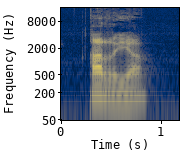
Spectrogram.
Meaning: 1. any populated area or the community thereof 2. an urban area or community (such as a town or a city) 3. a rural area or community (such as a village), a hamlet
- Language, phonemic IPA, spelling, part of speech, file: Arabic, /qar.ja/, قرية, noun, Ar-قرية.ogg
